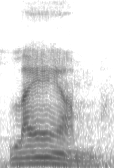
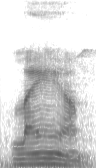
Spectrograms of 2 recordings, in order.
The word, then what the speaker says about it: lamb: an M, like in lamb, lamb. We don't pronounce the B.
